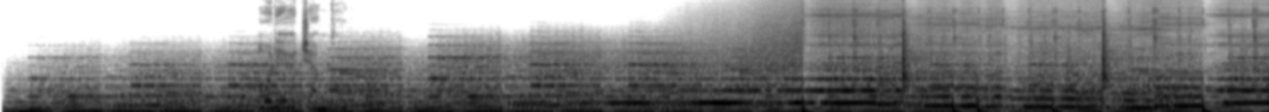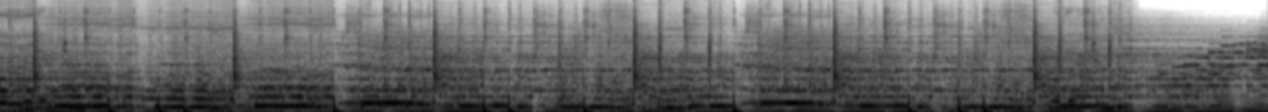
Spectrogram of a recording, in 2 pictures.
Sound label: future abstraction story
